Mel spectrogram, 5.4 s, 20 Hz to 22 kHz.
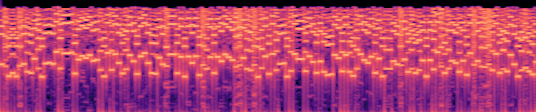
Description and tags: Funny sample-and-hold random happy bleeps from a Yamaha TX81z FM tone generator. Always a classic.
